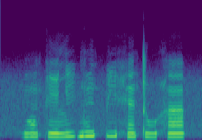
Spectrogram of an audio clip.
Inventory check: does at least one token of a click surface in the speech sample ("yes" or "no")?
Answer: no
